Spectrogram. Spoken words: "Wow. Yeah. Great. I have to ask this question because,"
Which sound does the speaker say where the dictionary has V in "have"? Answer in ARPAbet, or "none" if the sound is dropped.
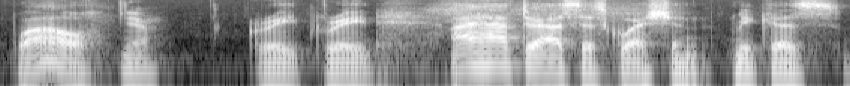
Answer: F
